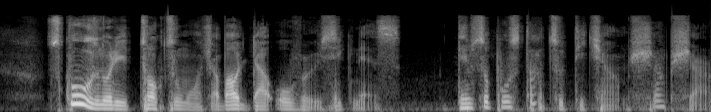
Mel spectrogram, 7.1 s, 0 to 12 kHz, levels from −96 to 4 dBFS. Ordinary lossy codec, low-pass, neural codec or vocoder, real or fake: AAC, 32 kbps; 7.2 kHz; none; real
